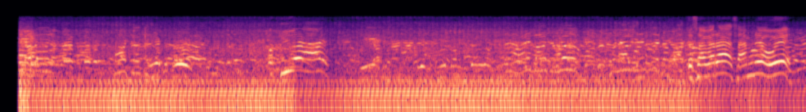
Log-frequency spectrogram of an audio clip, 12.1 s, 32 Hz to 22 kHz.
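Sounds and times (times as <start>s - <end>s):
men calling out: 0.3s - 12.0s.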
